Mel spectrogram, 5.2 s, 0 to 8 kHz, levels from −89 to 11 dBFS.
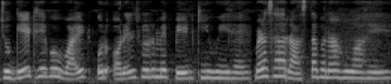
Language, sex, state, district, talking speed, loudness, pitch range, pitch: Hindi, female, Bihar, Araria, 205 wpm, -30 LUFS, 215-265 Hz, 235 Hz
